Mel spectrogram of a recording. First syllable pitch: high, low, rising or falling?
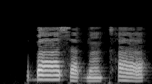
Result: high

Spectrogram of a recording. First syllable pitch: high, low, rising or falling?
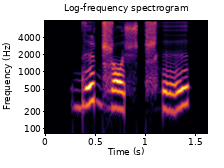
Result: rising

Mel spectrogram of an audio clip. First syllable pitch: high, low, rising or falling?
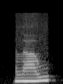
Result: rising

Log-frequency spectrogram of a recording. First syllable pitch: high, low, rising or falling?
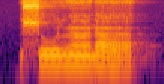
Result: high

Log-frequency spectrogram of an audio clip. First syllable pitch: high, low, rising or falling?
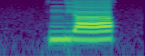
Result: rising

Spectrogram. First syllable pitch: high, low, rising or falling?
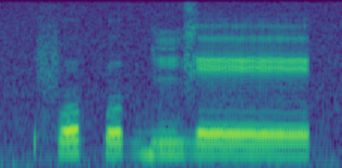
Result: rising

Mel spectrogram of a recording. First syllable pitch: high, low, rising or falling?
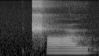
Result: high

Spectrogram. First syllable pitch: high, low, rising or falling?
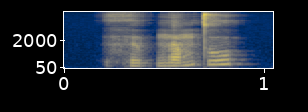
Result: low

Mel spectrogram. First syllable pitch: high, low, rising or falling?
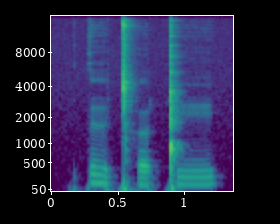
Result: falling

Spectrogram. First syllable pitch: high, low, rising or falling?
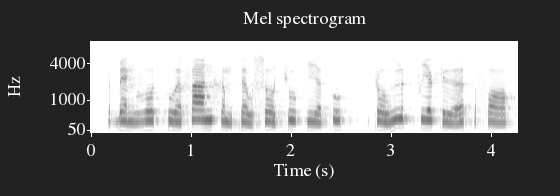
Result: low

